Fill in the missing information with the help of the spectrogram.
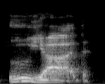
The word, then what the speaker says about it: oeillade: It's called, I want to say the pronunciation is Ouyad. – Ouyad. – And Ouyad, and it's spelled O-E-I-L-L-A-D-E.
